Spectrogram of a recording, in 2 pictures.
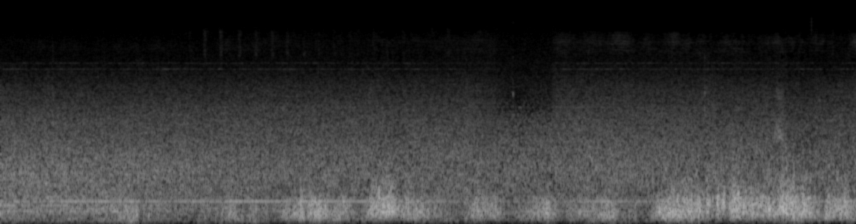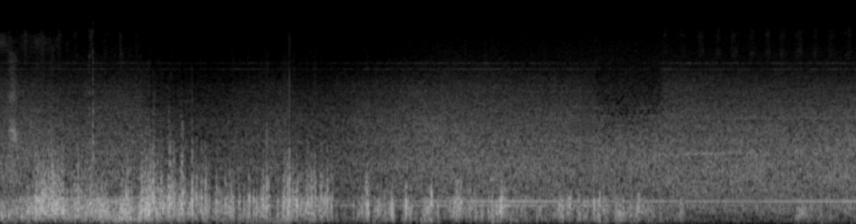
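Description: A jet airliner's engines roar steadily as it taxis nearby.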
